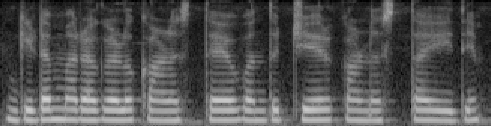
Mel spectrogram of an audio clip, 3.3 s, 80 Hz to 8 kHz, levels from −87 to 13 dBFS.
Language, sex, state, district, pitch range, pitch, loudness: Kannada, female, Karnataka, Bidar, 230-235 Hz, 230 Hz, -16 LUFS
